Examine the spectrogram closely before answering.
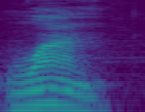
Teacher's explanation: One 是一个前鼻音 W 加个 N. One 轻轻的声音往前靠 One.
